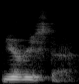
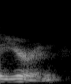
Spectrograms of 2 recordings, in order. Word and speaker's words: Urista: Her name is Sophia Urista. Not Sophia Urine. It's very close. It's spelled Urista.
